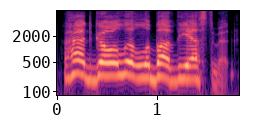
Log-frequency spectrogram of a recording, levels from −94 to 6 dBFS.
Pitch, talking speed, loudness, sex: 215 Hz, 295 wpm, -15 LUFS, female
